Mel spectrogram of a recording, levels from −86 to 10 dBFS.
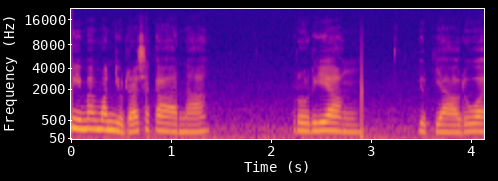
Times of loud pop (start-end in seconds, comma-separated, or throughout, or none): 0.75-0.79, 2.87-2.91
